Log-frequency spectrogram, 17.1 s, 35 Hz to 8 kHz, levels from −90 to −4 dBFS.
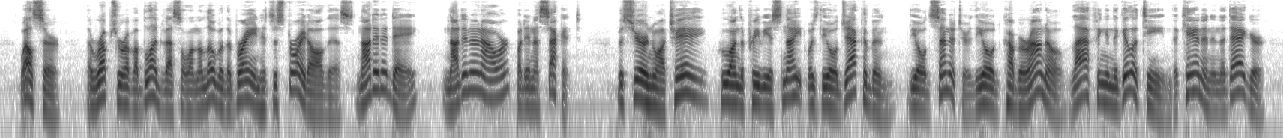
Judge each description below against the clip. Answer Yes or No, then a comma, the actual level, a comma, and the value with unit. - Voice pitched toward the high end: No, low, 135 Hz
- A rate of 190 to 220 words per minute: Yes, average, 195 wpm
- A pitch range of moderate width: No, wide, 7.4 semitones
